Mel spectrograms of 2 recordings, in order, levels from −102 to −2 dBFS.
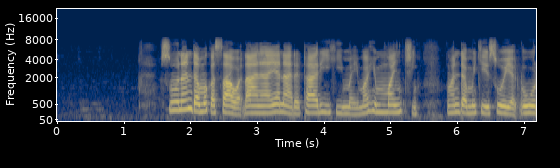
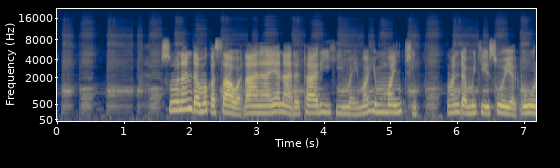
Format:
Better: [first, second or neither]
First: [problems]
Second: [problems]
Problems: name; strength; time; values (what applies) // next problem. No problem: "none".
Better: first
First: none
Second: background sound (Harmonica); 19 dB below the speech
